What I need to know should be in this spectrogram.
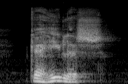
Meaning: plural of kille
- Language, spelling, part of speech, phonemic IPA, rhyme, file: Dutch, killes, noun, /ˈkɪ.ləs/, -ɪləs, Nl-killes.ogg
